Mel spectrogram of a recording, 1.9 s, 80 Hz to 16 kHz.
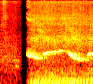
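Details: Black-throated laughingthrush, a newly kept bird, recorded 27 February 2022, giving one clear whistled phrase that rises slightly, holds, then dips and lifts again, over a steady low hum.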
